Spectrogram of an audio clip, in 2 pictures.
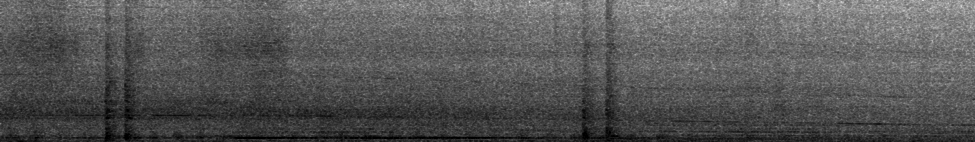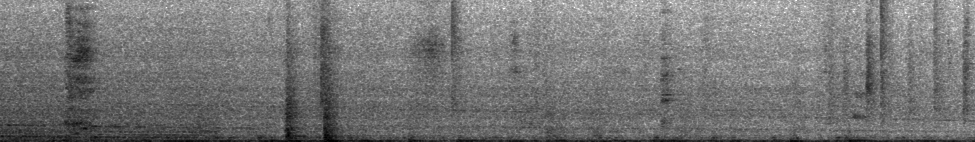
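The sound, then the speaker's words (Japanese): A train rolls into Usami station, heard from on board: a steady low rumble with scattered wheel clacks and a thin squeal of brakes early on, continuing without voices. “まもなく宇佐美です。降り口は左側です。上り電車と行き違いをいたします。”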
